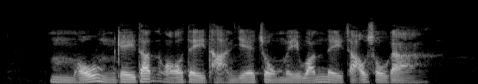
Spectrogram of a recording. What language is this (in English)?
Cantonese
